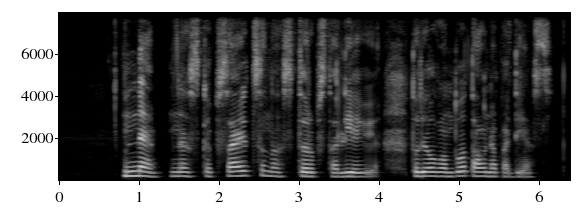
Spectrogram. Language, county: Lithuanian, Tauragė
